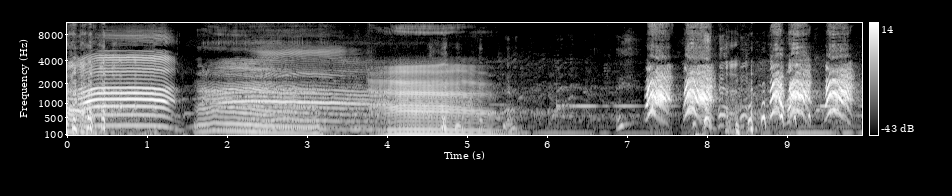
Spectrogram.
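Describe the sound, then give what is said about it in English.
A person imitates a crow, giving three long, loud, drawn-out caws that sag downward in pitch, followed by a few seconds of quick chatter. “What's the bird that goes, like, that sounds disappointed at the end, that goes, ah. Crow.”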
